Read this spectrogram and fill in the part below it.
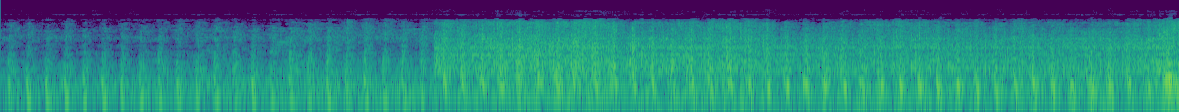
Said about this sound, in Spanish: fuimos transportando primero las cosas a la isla central, al único sitio a donde podía acercarse el helicóptero. Era preciso trabajar deprisa porque los helicópteros no podían aterrizar de noche en Puerto Ayacucho.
